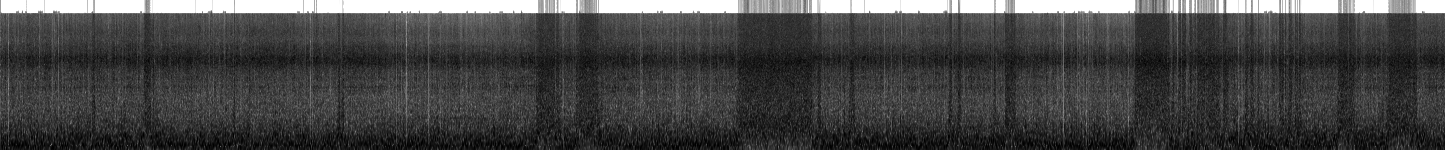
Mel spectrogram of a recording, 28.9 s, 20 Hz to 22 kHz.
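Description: Wind rushing over the microphone of a 2005 BMW F650CS motorcycle at steady highway speed, with its single-cylinder engine running under it. The rush swells a couple of times, about halfway through and again about two-thirds through.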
